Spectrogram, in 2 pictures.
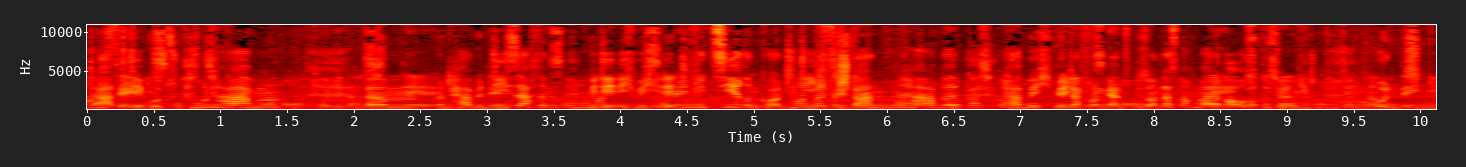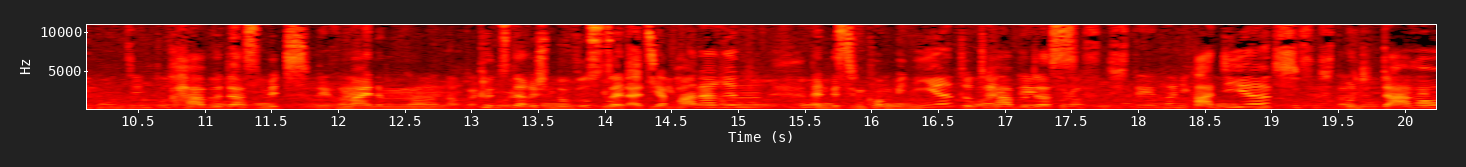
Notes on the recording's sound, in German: Aufgenommen wurde das Gespräch 2016 in Dortmund auf der "German Comic Con".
